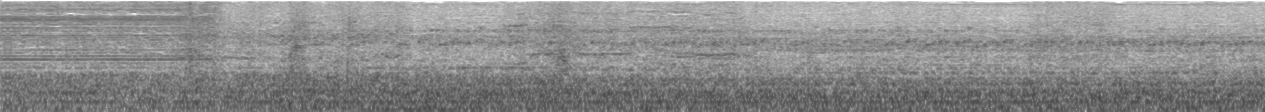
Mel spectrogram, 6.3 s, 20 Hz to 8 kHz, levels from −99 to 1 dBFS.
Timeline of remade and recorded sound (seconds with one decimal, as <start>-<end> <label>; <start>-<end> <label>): 0.0-2.0 recorded; 2.0-3.9 remade; 3.9-6.3 recorded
